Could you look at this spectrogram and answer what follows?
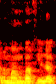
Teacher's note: تنوین یا نون ساکن کے بعد با آئے تو نون کو میم سے بدل کر غنہ اور اخفا کے ساتھ پڑھیں گے، اس کو اقلاب کہتے ہیں۔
